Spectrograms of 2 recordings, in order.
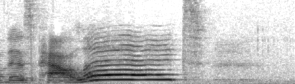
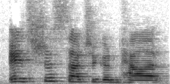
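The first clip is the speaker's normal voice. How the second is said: usual speaking voice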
